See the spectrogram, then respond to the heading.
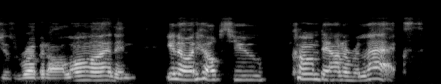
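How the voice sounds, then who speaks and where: Her intonation is full of life. This woman keeps a medium tempo. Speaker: radio show guest, entrepreneur. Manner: casual, conversational.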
